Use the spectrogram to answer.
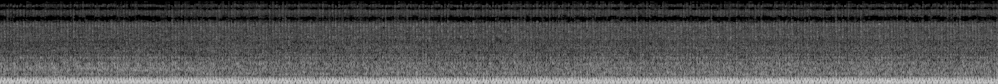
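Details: Newly rebuilt air-cooled VW 1600cc engine during first-start break-in: steady, even flat-four at a fast idle with a deep, constant chatter; normal running.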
